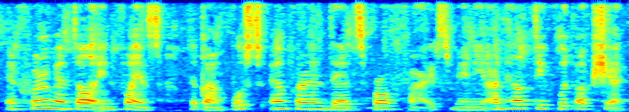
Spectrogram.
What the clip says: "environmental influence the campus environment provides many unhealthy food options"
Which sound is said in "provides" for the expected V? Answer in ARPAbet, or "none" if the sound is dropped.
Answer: F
